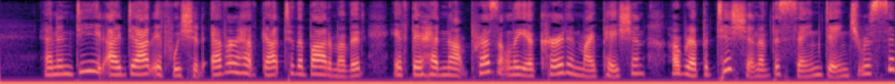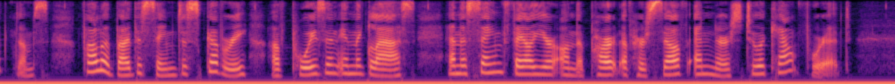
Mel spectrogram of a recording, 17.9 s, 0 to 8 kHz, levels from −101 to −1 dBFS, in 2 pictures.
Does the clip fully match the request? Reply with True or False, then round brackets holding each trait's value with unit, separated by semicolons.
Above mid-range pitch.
True (235 Hz)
